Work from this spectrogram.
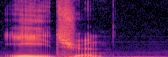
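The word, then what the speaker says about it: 一群: fourth tone so so e should be pronounced with a fourth tone e tune and what's the next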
